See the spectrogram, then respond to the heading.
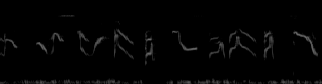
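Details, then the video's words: Black-naped oriole parent defending a chick from an attacking male; dense burst of squeaky, downward-slurred whistles and chirps, a dozen notes in three seconds, over low rumbling noise. "Induknya Melindungi Bayinya Dari Serangan Burung Jantan"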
